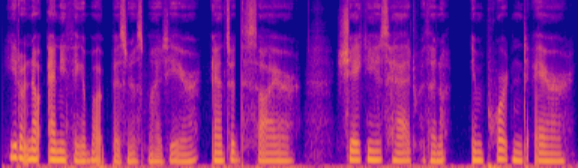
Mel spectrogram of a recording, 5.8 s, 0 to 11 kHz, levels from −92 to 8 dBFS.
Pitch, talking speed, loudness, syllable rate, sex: 160 Hz, 185 wpm, -22 LUFS, 5.8 syllables/s, female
